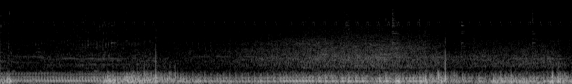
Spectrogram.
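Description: Heavy diesel engine of a crane running steadily while it lowers a rail locomotive onto the track, with a few sharp knocks scattered through.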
